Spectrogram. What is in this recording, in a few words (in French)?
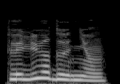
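"pelure d ognon", French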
